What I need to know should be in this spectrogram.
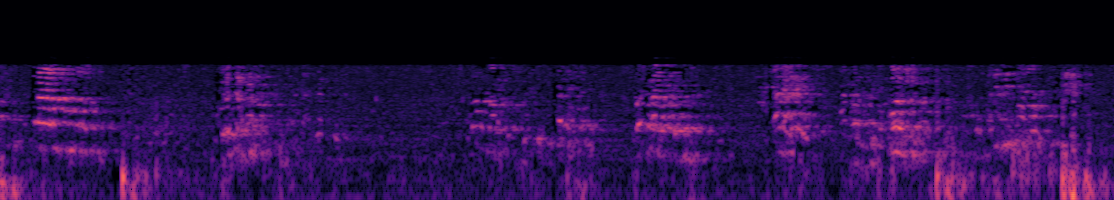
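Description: Men shout and call out to each other at a distance.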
